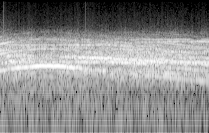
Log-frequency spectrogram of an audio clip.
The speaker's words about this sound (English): In fact, he wasn't very excited about breakfast until he heard a noise. He looked out the window, and there, roaring down the street, was a great big red fire engine.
